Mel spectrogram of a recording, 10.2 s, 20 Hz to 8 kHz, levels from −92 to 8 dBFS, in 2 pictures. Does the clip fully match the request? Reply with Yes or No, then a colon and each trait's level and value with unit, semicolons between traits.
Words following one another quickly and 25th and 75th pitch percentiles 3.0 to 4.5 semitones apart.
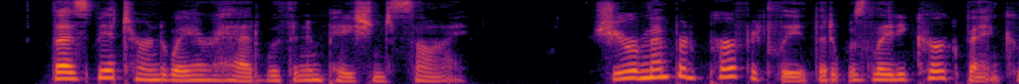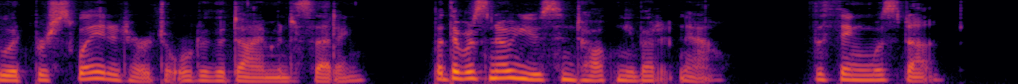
No: fast, 235 wpm; wide, 5.6 semitones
